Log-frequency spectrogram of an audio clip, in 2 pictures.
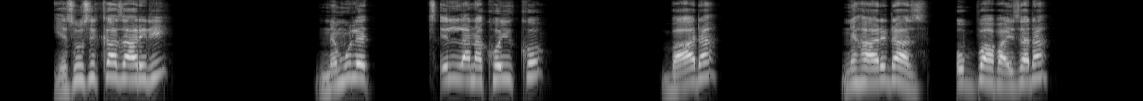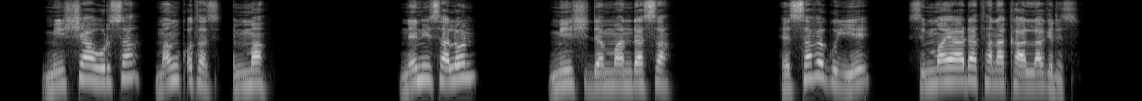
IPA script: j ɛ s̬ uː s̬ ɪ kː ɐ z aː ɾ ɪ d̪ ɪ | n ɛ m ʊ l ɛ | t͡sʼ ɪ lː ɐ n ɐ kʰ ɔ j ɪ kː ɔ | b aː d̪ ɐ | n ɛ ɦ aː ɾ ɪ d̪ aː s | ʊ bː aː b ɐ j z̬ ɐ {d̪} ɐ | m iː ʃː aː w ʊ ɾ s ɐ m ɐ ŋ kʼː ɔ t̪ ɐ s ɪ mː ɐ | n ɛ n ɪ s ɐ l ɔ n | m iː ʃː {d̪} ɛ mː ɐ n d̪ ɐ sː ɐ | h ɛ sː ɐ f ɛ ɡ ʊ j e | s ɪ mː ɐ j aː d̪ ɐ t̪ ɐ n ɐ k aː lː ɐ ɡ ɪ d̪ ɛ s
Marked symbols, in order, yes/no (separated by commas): yes, yes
